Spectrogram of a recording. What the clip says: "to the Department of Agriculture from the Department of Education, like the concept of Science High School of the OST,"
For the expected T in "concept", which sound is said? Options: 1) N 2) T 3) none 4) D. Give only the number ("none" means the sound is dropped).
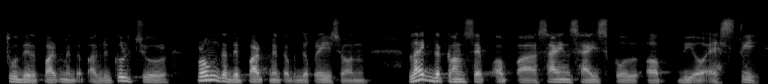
2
